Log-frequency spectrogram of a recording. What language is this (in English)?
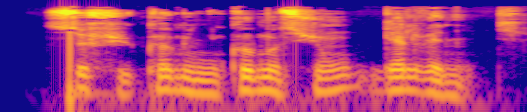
French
